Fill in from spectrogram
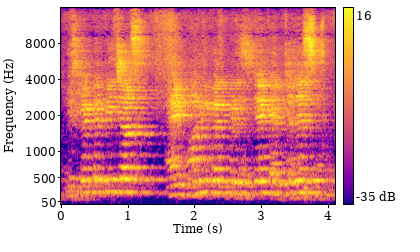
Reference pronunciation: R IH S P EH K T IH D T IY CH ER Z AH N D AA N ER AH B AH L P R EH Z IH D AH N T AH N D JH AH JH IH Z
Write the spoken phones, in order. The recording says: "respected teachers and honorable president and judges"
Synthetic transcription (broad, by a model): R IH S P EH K T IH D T IY CH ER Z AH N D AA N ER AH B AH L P R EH S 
